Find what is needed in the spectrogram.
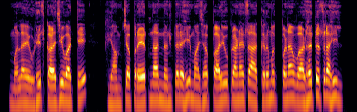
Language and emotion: Marathi, fearful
